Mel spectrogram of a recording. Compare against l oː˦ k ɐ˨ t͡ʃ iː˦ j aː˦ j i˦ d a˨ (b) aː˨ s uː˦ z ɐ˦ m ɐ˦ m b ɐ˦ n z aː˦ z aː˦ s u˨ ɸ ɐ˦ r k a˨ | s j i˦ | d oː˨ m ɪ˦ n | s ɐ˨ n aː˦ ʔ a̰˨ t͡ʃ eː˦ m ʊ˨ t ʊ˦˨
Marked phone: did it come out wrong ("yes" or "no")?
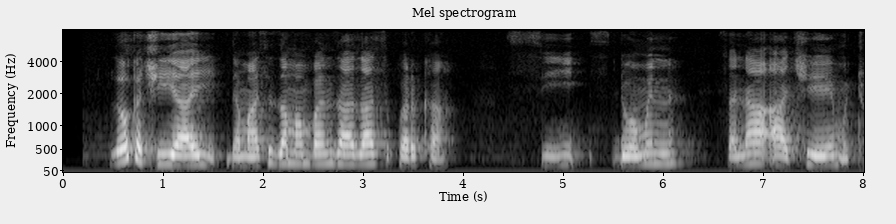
yes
